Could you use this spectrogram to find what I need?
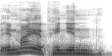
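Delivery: high, loud mock Irish lady; clumsy Irish lady impression; Irish lady accent. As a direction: put on a bad Irish brogue for the lady. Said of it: "I can't do an Irish lady".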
